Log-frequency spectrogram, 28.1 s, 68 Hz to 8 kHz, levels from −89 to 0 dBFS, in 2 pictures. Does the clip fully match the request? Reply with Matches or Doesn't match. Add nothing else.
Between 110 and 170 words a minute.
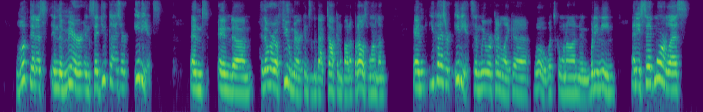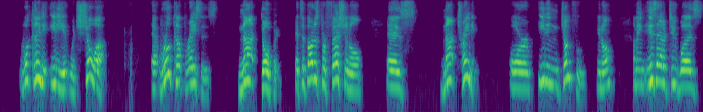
Doesn't match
